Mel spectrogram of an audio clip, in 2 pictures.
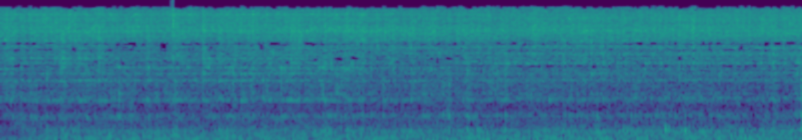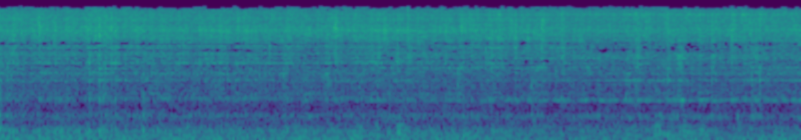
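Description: Steady, even hiss of running water, like a tap running, with no other distinct events.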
